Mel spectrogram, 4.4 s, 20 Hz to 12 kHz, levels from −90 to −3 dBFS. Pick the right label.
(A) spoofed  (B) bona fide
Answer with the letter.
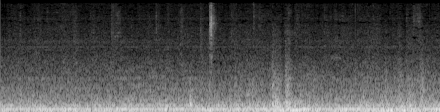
B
